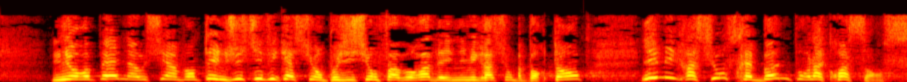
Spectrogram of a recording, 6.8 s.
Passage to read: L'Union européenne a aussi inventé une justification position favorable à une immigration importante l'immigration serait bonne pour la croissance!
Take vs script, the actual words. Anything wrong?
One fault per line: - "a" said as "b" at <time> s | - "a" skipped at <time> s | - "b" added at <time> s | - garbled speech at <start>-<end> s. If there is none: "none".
none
